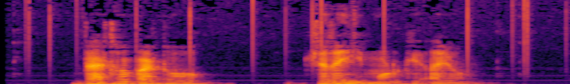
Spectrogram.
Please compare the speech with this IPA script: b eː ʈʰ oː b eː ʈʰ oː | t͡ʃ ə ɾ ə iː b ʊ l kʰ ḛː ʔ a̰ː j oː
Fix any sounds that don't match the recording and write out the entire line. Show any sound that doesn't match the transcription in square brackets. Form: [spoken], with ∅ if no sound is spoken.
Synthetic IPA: b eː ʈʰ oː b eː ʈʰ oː | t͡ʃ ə ɾ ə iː [m] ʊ [ɽ] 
